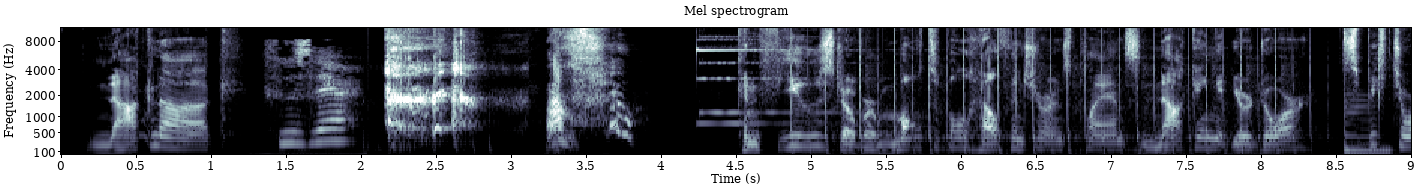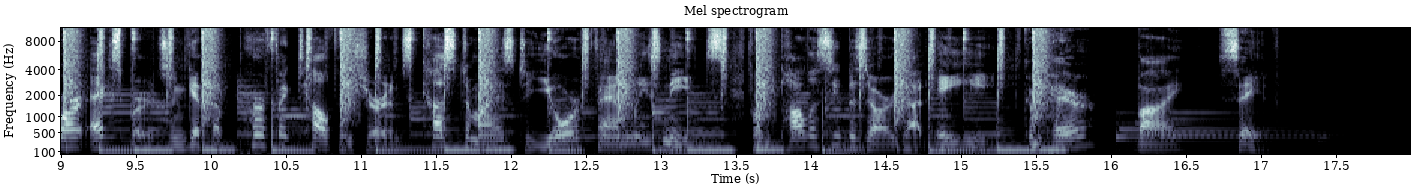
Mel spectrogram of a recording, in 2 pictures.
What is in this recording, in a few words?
English spot, radio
